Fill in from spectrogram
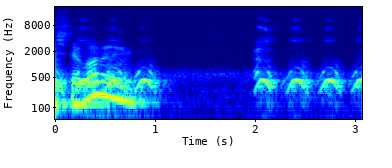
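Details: Grey parrot (Psittacus erithacus) mimicking animal sounds such as cats, dogs and roosters: a low, drawn-out wavering note, then a run of short hooting notes about three per second, a pause, and another run.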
